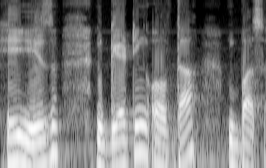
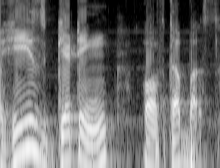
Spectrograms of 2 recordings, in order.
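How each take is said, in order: First: Slow but joined, He is getting off the bus in one go; smooth slow repeat. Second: Very slow, split into parts; slow model sentence. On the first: Teacher repeats the sentence whole for students, slow. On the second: Teacher models the sentence for students, slowly. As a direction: lay out He is getting off the bus piece by piece. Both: Shown as a demonstration. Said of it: "इस तरीके से हम बोलेंगे".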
